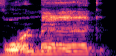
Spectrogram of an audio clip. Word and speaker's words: Vormag: And it has something in here called, well, they have water in here, but they call it Vormag or Vormag. I don't know how to pronounce it. It's VOR-MAG.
